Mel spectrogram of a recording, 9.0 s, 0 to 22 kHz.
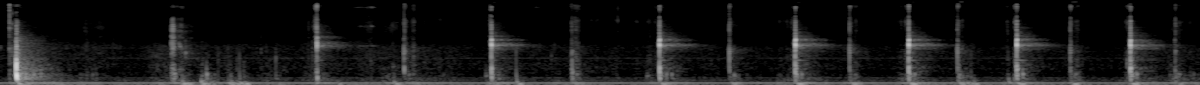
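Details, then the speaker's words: BMW N54 single-turbo 335i with VANOS and camshaft faults: VANOS solenoid bench-tested, sharp metallic pinging clicks about every 0.8 s show a failing plunger where good units sound clean and quiet; replacing the solenoids made it run much better. "you can kind of hear it pinging and here are the good ones sounds like a plunger like a suction plunger these sound like some like metal hitting and these sound very like nice clean quiet"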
